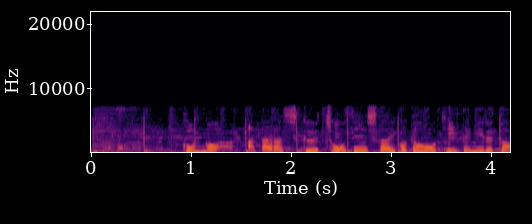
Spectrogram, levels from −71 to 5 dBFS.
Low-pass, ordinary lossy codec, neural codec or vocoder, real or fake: 7.2 kHz; none; codec, 16 kHz, 8 kbps, FreqCodec, larger model; fake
